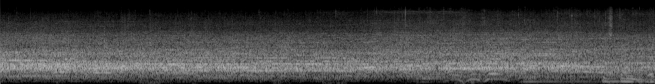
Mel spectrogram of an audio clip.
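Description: A large congregation cheering, shouting and clapping together in praise, a steady wash of many voices and hands. Low sustained music notes come in near the end.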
